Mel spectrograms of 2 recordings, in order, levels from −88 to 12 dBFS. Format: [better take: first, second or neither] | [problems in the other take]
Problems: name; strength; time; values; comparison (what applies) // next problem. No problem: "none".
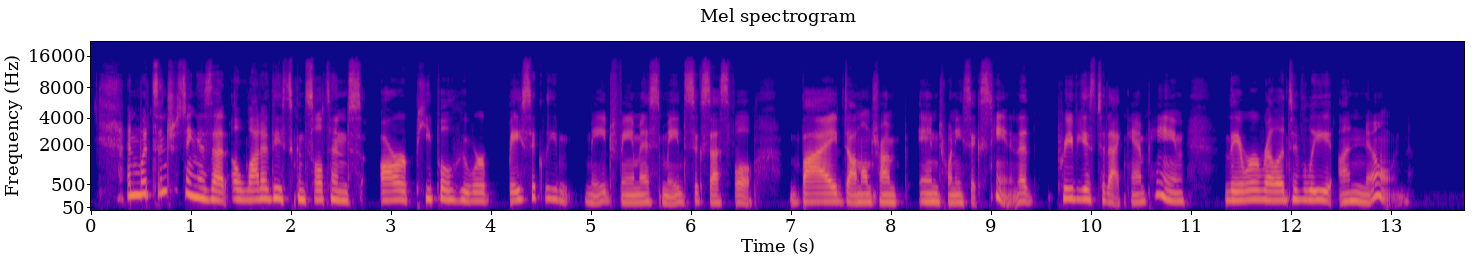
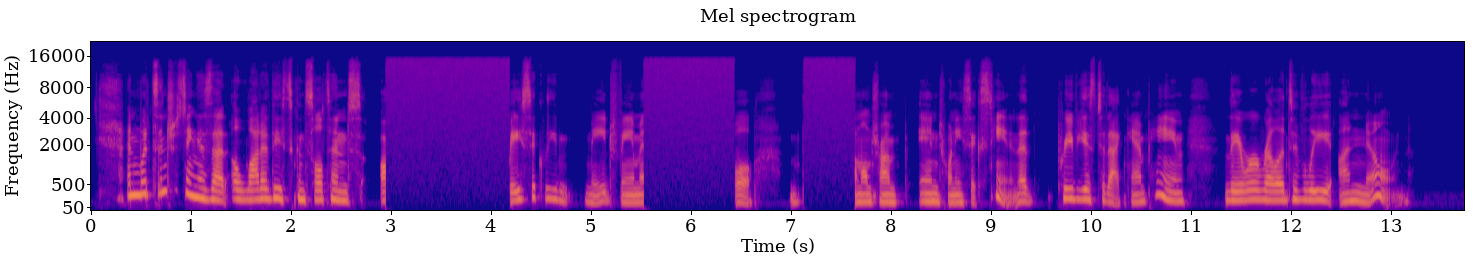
first | audio cutting out; filled with static; at 3 s for 1 s, at 5.5 s for 1 s and at 7 s for 0.5 s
